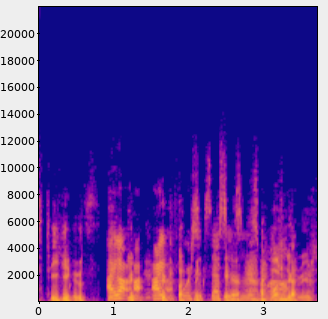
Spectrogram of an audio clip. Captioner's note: laughs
